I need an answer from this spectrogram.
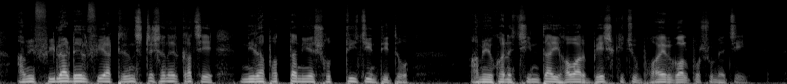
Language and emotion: Bengali, fearful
